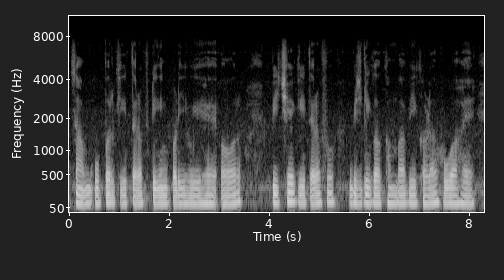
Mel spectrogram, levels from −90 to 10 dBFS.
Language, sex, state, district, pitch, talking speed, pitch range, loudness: Hindi, male, Uttar Pradesh, Lalitpur, 100 Hz, 145 wpm, 95-105 Hz, -16 LUFS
